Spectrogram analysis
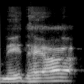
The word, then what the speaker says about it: मेधया: मेधाया मेधाविनम कुर स्वाहा जो अ का उच्चारण पूरा किया वो गलत हो मेधया मेधया अग्न नहीं बोलते यहां पर मेधया ऐसा बोलना होता है मुझे लगते पता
